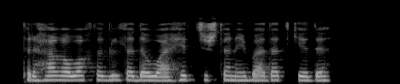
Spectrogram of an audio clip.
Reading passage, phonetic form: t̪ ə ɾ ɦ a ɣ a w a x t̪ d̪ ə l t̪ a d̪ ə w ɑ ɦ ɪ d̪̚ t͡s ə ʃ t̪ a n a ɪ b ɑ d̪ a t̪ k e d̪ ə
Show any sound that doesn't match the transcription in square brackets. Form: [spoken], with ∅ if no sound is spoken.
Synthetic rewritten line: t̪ ə ɾ ɦ a ɣ a w a x t̪ d̪ ə l t̪ a d̪ ə w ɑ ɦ ɪ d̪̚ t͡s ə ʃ t̪ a n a ɪ b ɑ d̪ a t̪ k e d̪ ə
